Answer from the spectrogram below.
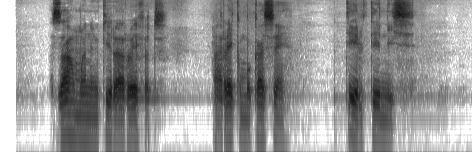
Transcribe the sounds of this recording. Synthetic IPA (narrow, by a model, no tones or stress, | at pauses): zaɦumanaŋkiɾaɾwefa̰ʈ͡ʂə̥ | a̰ɾekimukasẽ | t̪elut̪eniz̥i̥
